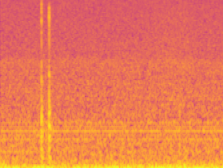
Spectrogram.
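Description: Two quick computer mouse clicks close together about half a second in, otherwise near silence.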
